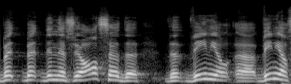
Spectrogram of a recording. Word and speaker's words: venial: Venial? Did I say that right? V-E-N-I-A-L. You ever heard that word? Venial, say that right? Okay, good.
